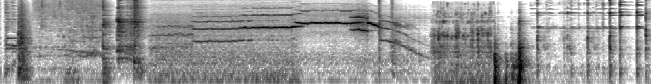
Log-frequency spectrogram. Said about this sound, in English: We should have a tea break first. I think so as well. Okay, let's put the kettle on.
